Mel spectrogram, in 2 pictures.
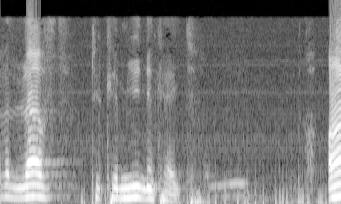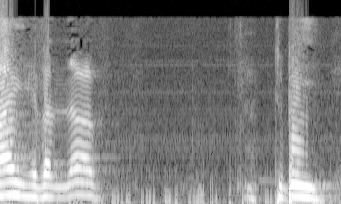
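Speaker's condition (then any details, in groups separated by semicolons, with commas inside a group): Cerebral palsy; discovered at age 2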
